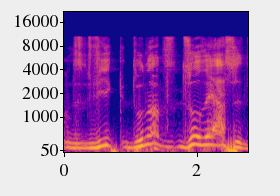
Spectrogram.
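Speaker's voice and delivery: loud, high, barked bad fake German accent.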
